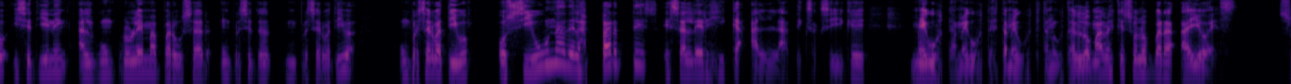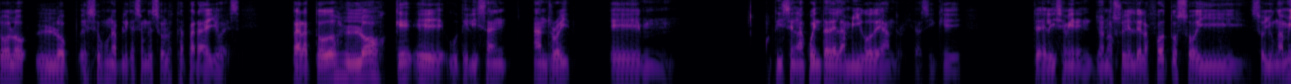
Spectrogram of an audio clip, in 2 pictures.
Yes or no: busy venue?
no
